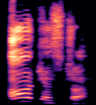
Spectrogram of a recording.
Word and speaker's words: orchestra: so then you have Orchestra orchestra is on the first syllable is on the first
